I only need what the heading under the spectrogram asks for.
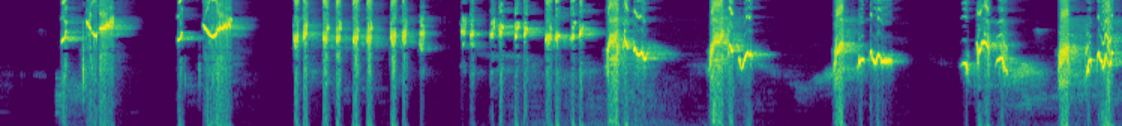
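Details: Long-tailed shrike song: high thin chirps and rapid ticking trills, then several descending buzzy swoops and sharp scratchy notes in separate bursts.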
